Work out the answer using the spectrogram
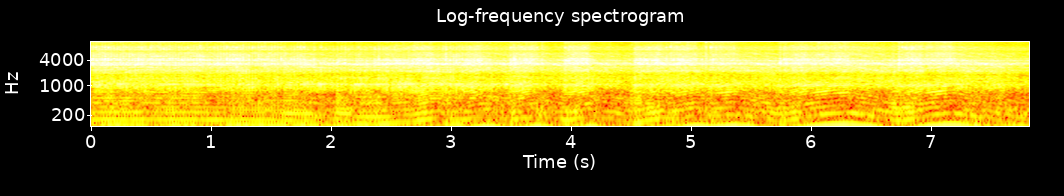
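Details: Newly bought gas outboard for a jon boat, test run: fires and holds a steady low drone that rises and falls a little with throttle. It runs evenly, starts easily every time and sounds healthy.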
